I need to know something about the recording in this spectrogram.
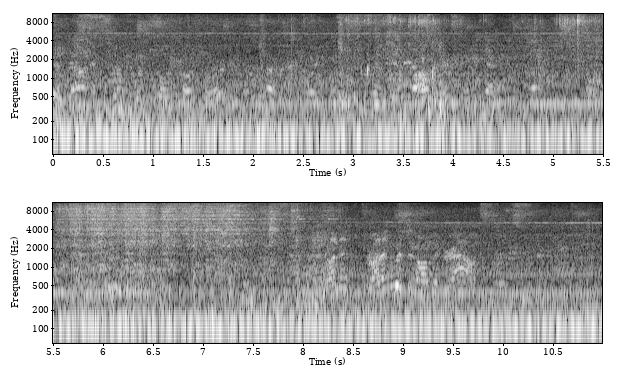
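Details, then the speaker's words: Corn head (bean-head) on a harvester during harvest preparation: a steady machinery drone with uneven loose clacks and rattles from untightened bolts. One bolt head may have worn a hole through its mount. "yeah we need to tighten these down this is what was making all that noise"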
